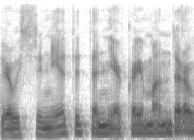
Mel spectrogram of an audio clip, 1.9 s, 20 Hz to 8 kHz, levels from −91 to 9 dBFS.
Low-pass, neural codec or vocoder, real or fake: 7.2 kHz; codec, 16 kHz, 8 kbps, FunCodec, trained on LibriTTS, 25 frames a second; fake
